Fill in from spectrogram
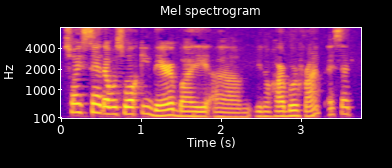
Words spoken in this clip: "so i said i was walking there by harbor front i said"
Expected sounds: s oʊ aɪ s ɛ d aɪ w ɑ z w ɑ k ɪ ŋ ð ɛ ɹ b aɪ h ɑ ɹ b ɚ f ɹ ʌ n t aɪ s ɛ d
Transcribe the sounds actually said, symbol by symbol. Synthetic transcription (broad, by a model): s oʊ aɪ s ɛ d aɪ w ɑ s w ɑ k ɪ ŋ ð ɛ ɹ b aɪ h ɑ ɹ b ɚ f ɹ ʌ n t aɪ s ɛ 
